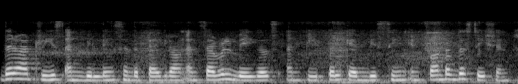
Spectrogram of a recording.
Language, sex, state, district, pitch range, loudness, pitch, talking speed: English, female, Assam, Kamrup Metropolitan, 190-210 Hz, -16 LUFS, 195 Hz, 245 wpm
